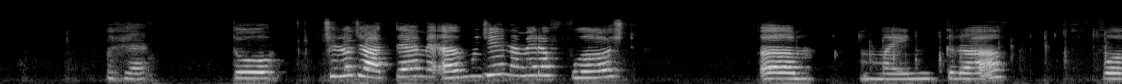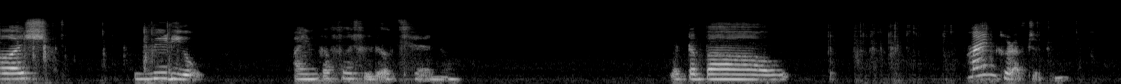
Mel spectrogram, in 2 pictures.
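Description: A young girl speaks with animation close to a microphone.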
